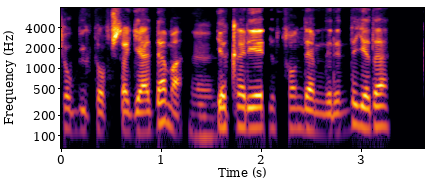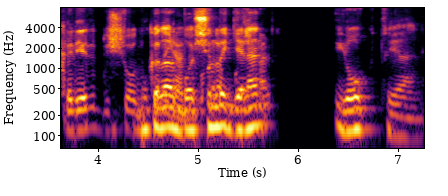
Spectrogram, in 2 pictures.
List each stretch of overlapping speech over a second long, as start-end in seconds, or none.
4.1-5.7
